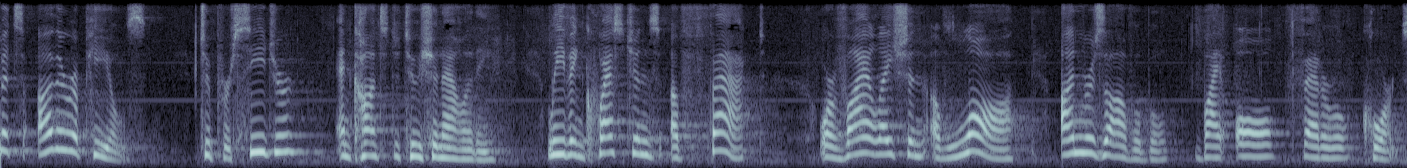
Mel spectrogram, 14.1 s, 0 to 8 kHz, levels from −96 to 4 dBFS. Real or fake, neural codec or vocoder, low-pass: real; none; 7.2 kHz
